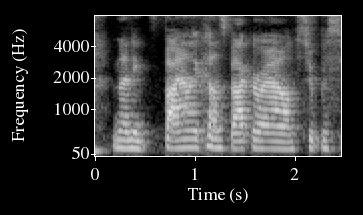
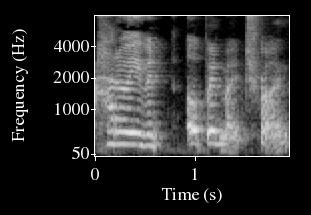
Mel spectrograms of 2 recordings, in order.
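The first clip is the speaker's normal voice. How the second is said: put-on nervous voice, pitched higher; 8 semitones higher than usual. Retelling own words when asked to open the trunk: retelling own nervous words. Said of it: "I'm so nervous".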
